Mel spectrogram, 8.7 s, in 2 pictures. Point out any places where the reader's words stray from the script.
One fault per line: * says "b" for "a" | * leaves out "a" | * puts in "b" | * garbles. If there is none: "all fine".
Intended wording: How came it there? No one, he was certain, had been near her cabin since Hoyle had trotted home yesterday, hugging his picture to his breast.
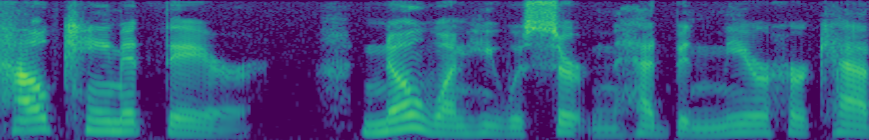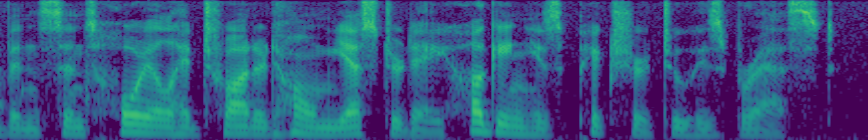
all fine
